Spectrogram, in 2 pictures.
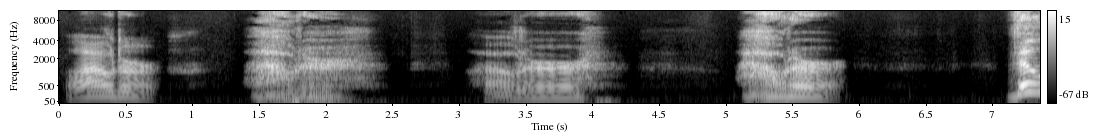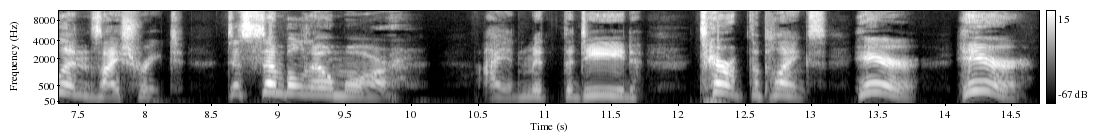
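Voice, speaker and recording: A man playing a mad murderer narrating a gothic horror story in a theatrical, deliberate, intense manner. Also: a little high, big pitch swings, creaky, sharp tone, no echo, studio quality, pitched above the performer's own voice, full character voice. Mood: desperate, crazed. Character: mad murderer narrator, smug then frantic and guilt-ridden.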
